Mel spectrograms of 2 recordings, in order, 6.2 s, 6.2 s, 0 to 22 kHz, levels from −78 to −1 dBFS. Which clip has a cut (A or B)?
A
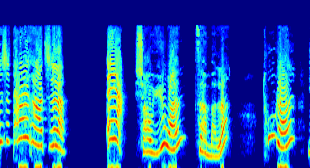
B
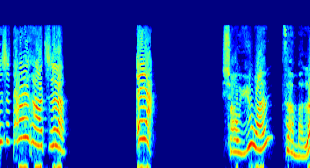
A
